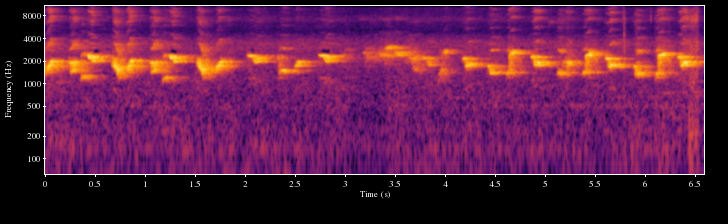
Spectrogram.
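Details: Sooty-headed bulbul singing gacor nguklik with garuda combination, aimed at getting silent birds to sing: dense runs of slurred whistles, some rising and some falling, a brief lull midway, then steady repetition.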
